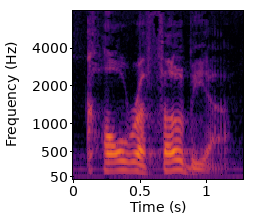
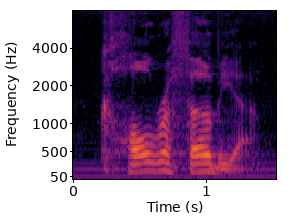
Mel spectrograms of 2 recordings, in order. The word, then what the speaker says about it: coulrophobia: This other one, I had to look up the pronunciation of it. It is coulrophobia. Coulrophobia.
